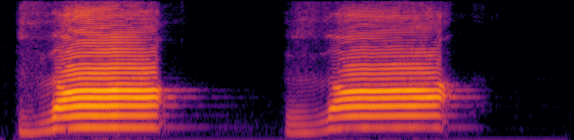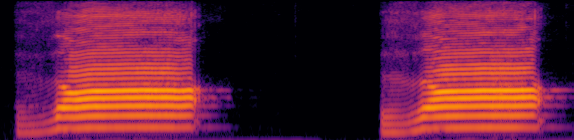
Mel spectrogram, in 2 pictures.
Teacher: মোটা আওয়াজে আমরা একালিপ টেনে পড়বো।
